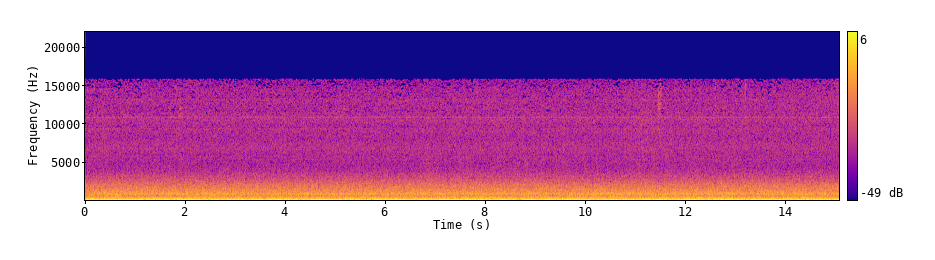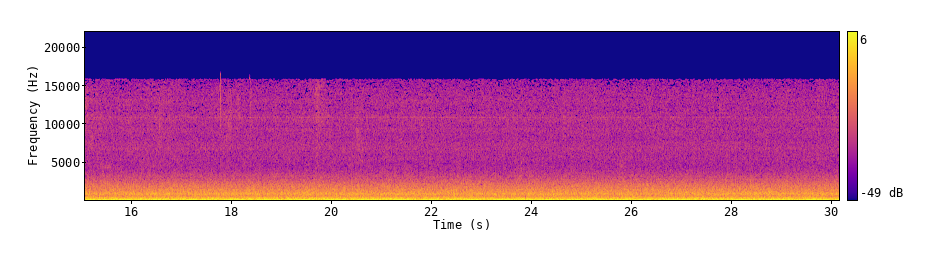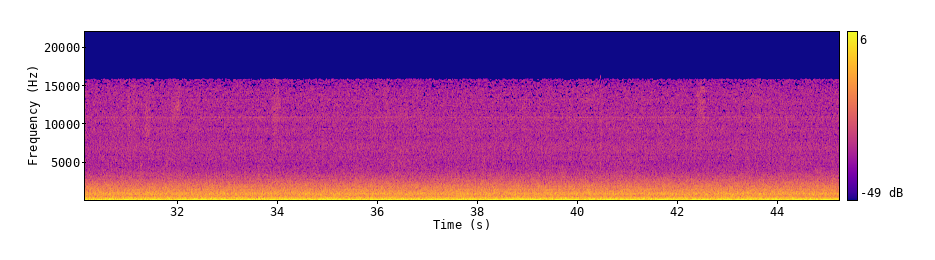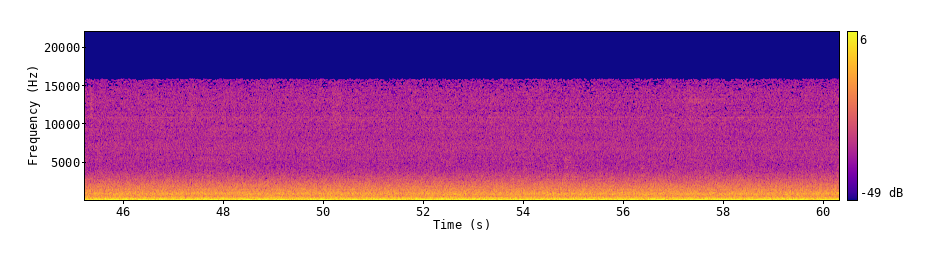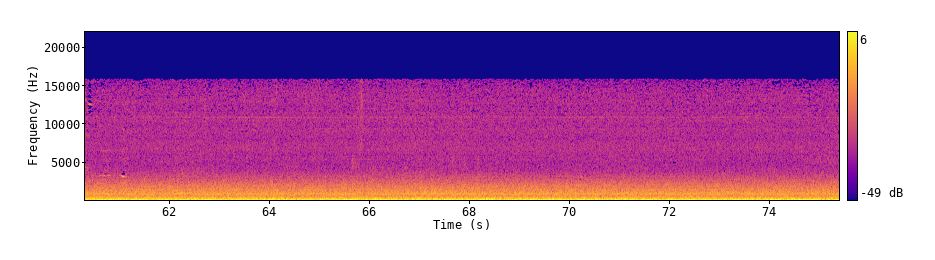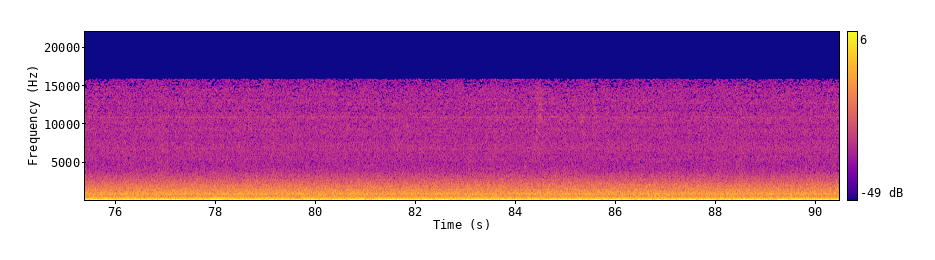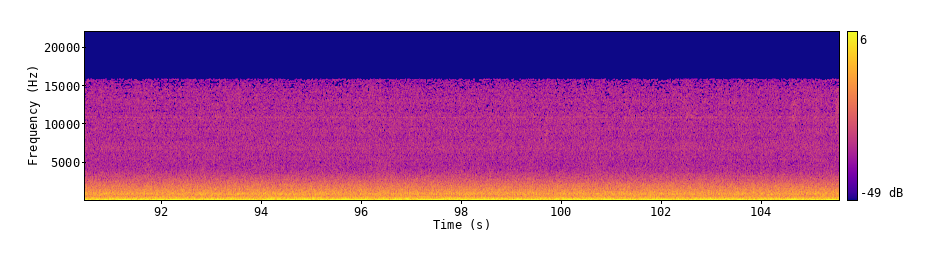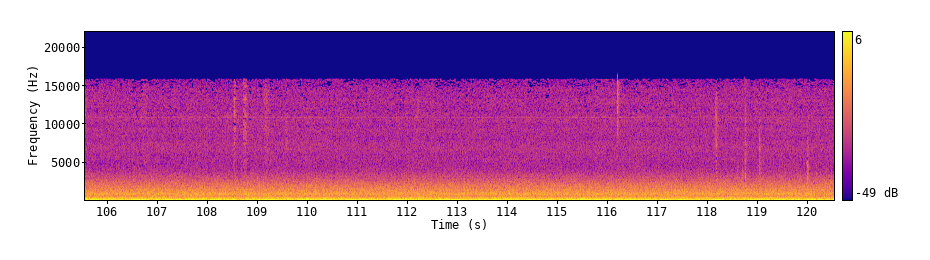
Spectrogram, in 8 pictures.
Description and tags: AUH Inflight ambience HPOFF
Etihad Airways - BOEING 777-300ER Business Class Cabin - In-flight ambience 2 minutes duration during a quiet time.
Stereo recording. Edirol R09HR with Sound Professionals Binaural mics positioned on blanket over lap.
